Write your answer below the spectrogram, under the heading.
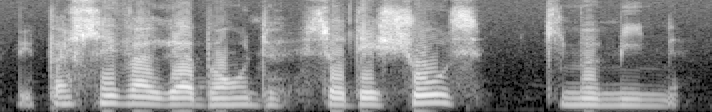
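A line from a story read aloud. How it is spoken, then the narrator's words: Sighing. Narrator (French): Il soupire et lui dit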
